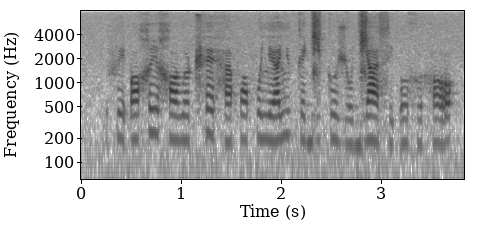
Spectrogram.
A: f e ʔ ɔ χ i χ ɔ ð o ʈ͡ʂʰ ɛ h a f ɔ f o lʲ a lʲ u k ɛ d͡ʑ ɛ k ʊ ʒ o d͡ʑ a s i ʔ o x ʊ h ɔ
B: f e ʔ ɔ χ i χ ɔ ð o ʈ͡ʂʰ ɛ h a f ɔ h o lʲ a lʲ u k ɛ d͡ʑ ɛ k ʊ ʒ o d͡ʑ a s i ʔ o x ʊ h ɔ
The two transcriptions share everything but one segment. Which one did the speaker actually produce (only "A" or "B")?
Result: A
